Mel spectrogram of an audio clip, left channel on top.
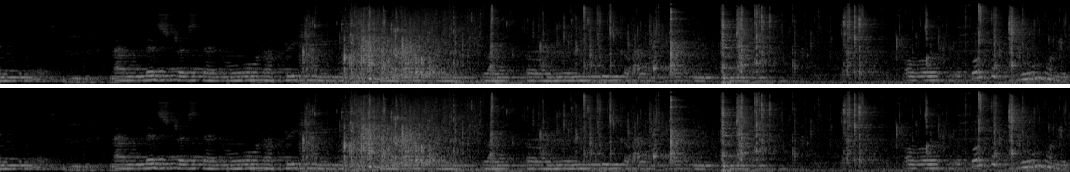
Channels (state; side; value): identical; both; correlation 1.00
